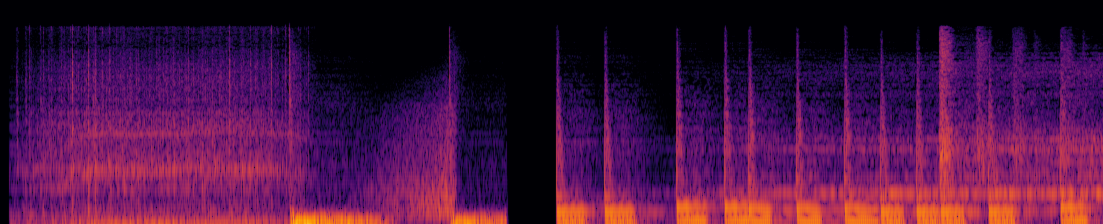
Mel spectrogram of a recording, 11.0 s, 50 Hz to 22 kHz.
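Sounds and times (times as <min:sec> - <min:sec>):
fast mechanical rattle: 0:00.1 - 0:03.1.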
